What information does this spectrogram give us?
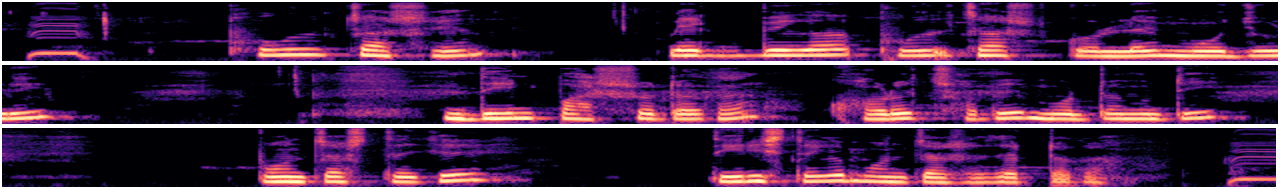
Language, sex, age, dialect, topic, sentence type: Bengali, female, 18-24, Rajbangshi, agriculture, question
